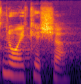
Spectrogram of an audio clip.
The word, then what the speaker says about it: Neukircher: Neukircher. I'm very well, thanks, and you? Just switch on your mic and just correct me. What is the correct pronunciation of your surname? It's Neukircher.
